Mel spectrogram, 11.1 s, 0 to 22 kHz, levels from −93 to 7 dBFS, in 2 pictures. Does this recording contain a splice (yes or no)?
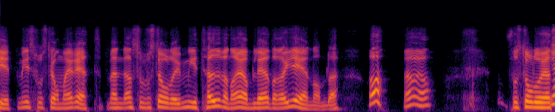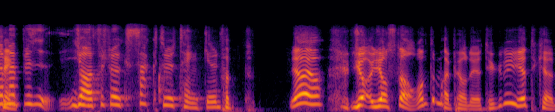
yes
